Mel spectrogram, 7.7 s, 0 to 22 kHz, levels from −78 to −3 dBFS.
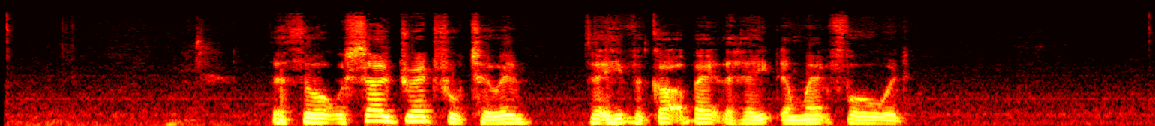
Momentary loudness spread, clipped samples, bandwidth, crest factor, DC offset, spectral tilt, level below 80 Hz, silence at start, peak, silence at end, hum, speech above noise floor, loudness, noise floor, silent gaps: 6 LU; under 0.1%; 13.5 kHz; 14 dB; under 0.1%; -7 dB/octave; -46 dBFS; 1.1 s; 0 dBFS; 1.65 s; none; 36 dB; -13 LUFS; -49 dBFS; none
